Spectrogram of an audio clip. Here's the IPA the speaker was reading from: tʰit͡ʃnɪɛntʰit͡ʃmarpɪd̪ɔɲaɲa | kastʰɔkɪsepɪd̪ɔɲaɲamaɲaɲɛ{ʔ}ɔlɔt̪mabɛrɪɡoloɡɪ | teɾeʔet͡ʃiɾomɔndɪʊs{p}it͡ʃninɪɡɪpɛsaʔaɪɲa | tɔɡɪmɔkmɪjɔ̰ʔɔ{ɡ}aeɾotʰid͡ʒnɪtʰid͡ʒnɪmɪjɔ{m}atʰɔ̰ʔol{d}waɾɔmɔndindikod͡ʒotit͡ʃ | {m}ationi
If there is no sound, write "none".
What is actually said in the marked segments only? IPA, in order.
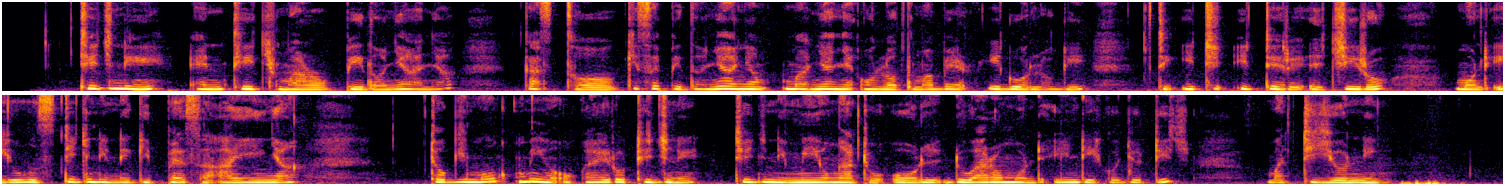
ʔ, t, k, ŋ, d, m

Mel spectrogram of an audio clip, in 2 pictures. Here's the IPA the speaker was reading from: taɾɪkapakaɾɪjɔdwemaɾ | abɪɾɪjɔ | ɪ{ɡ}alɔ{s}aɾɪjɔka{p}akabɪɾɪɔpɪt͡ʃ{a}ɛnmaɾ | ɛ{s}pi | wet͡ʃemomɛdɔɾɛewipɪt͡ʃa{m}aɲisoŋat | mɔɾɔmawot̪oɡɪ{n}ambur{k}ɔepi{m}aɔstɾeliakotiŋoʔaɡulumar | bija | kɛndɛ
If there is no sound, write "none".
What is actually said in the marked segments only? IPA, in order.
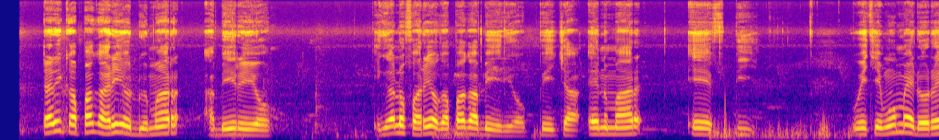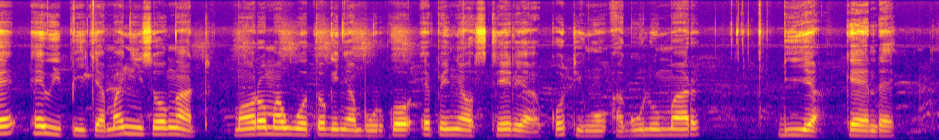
ɡ, f, p, a, f, m, ɲ, k, ɲ

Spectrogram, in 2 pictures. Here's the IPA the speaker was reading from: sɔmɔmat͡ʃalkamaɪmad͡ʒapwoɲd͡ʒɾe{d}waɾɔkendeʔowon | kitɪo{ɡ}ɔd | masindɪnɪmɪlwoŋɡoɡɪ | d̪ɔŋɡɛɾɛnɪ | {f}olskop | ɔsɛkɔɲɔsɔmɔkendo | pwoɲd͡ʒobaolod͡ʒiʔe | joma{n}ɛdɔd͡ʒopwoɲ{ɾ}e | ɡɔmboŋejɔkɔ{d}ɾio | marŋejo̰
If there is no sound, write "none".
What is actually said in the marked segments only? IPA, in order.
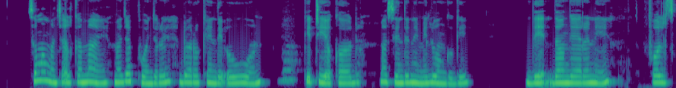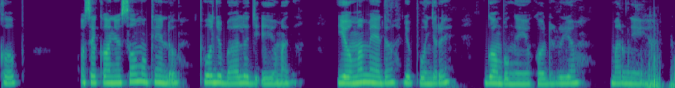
d, k, f, m, ɾ, d

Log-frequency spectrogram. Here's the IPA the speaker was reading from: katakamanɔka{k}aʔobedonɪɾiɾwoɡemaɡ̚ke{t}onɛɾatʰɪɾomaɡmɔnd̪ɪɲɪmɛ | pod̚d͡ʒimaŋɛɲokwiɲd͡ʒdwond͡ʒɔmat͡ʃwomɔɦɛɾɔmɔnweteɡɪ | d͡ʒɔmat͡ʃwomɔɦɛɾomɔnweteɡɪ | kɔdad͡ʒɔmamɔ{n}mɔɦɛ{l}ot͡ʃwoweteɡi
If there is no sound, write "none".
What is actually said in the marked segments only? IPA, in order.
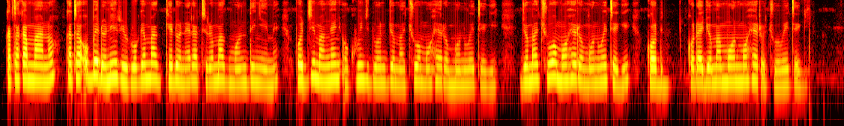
t, d, n, ɾ

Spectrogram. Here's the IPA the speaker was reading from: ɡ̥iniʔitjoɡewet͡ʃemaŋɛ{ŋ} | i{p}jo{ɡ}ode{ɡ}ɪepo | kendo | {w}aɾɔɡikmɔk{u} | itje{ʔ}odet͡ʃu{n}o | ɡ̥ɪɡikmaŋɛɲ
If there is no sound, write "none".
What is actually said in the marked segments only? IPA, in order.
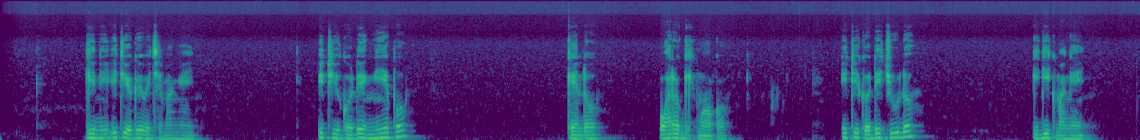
ɲ, t, k, ŋ, w, ɔ, k, d

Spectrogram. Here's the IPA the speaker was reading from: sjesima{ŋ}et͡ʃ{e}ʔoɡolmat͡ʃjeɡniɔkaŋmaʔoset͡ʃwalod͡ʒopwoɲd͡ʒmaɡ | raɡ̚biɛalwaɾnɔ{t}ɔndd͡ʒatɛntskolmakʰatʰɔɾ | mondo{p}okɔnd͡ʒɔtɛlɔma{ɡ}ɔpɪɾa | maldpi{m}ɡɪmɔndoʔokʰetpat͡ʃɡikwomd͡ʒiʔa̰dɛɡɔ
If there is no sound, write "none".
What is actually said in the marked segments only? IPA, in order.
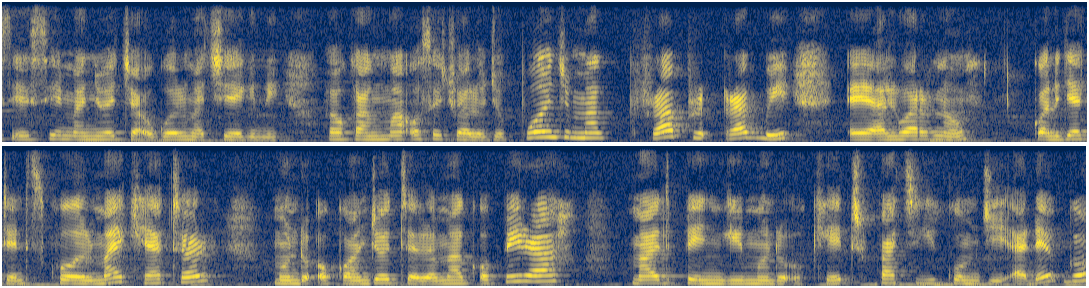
ɲ, a, k, ʔ, ɡ, ɲ

